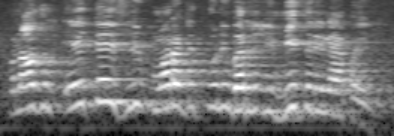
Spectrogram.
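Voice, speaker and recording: A man's voice: very high-pitched, expressive, fast. A man playing a pragmatic, argumentative elder brother in a live stage play, matter-of-fact and insistent. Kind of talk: live one-act stage play acting. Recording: echoey stage recording, faint noise.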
